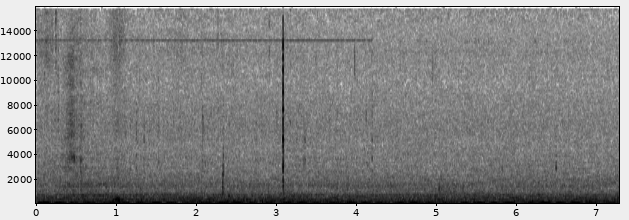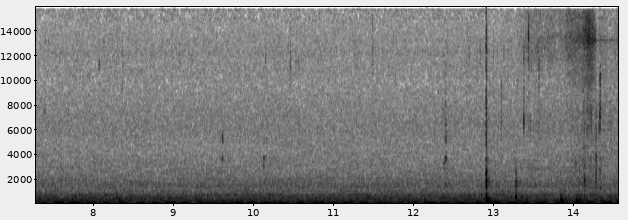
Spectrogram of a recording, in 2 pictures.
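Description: A sleeping puppy breathes softly and steadily.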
